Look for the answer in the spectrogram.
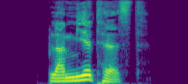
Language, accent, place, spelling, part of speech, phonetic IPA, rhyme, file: German, Germany, Berlin, blamiertest, verb, [blaˈmiːɐ̯təst], -iːɐ̯təst, De-blamiertest.ogg
- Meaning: inflection of blamieren: 1. second-person singular preterite 2. second-person singular subjunctive II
